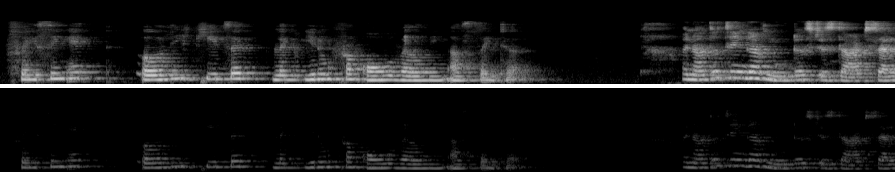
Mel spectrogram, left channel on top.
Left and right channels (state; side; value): quieter; right; 27.9 dB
